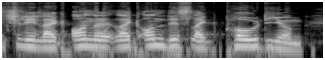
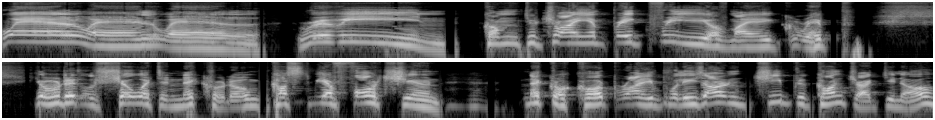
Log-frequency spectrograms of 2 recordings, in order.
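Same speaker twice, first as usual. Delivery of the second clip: shrill, grating, irritating villain voice; 4 semitones higher than usual. Narrating a game scene as someone speaks from behind the player, shrill, annoying voice. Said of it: "a shrill, annoying voice behind you saying".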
